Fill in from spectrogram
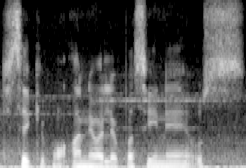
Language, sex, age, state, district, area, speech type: Urdu, male, 18-30, Delhi, Central Delhi, urban, spontaneous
